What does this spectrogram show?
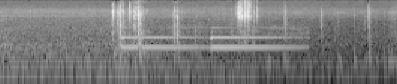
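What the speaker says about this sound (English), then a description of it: "We'll turn the vehicle off." A car is switched off during a diagnostic check, with a brief clunk and a sustained warning chime or beeper tone over a low fading hum, plus small key and mechanical clicks nearby.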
